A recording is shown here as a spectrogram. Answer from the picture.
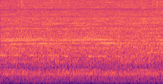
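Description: Electric mixer running steadily at medium speed, its whisk beating raw egg whites that have not yet begun to foam, with a constant motor hum and a faint high tone.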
